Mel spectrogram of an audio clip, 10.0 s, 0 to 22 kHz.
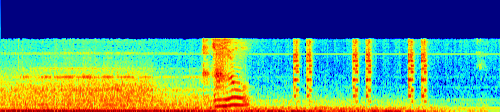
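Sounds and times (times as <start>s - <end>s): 
low steady rumbling background: 0.0s - 10.0s
speech: 4.3s - 5.0s
telephone ringing in double trills: 5.9s - 6.3s, 7.0s - 7.5s, 8.2s - 8.6s.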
